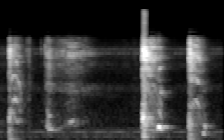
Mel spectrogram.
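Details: Three short, sharp coughs from an adult, with a longer voiced throaty sound between them; a faint steady hum underneath; cough recorded on a phone.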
